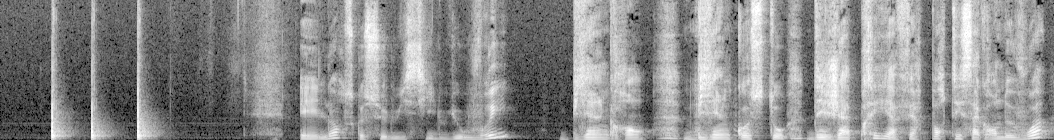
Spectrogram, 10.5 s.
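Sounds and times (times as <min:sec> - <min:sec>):
firm knocking on a wooden door: 0:00.5 - 0:01.7
speech: 0:03.0 - 0:10.5.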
